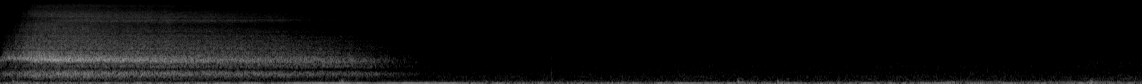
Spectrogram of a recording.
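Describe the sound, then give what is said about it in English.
A slow, deep exhale during a guided relaxation breathing exercise: a soft, breathy hiss lasts about four seconds, then fades into near silence with only a faint low hum remaining. “One more time, inhaling deeply. Exhaling, letting go.”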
